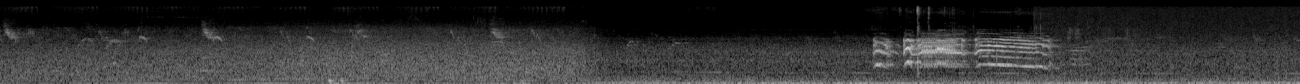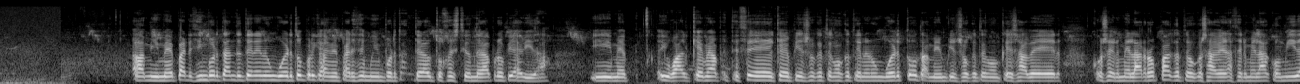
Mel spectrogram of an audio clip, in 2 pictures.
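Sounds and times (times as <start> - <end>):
outdoor rush: 0.0 - 14.0
small birds chirping: 0.0 - 26.0
rooster crowing: 8.6 - 13.6.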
